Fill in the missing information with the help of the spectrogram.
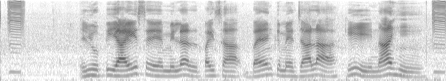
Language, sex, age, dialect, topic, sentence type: Bhojpuri, male, 18-24, Northern, banking, question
